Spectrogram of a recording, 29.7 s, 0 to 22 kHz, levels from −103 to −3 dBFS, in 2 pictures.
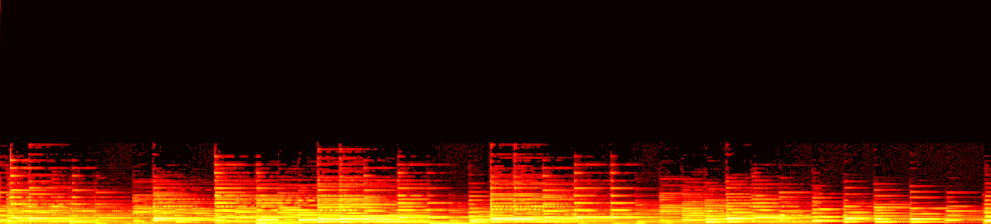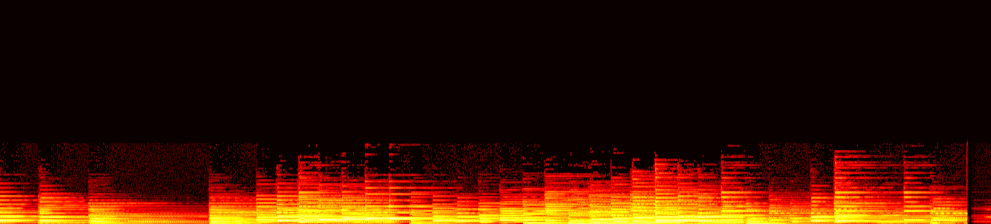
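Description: A noise suppressor built for speech was left active on this sound, and it keeps treating steady tones, ambience and decaying tails as noise. Through the whole clip it pulls those parts down by roughly 10 dB while sudden onsets pass, so the level pumps and the sound thins between attacks. The audio also carries the coding noise of a call codec, likely Opus, with its top end stopping near 8 kHz.

Eight times the sound cut by the noise suppressor is pushed well below its surroundings, at 0.81–2.3 s, 9.32–10.26 s, 11.78–12.67 s, 13.03–13.66 s, 14.09–14.76 s, 16.72–18.01 s, 26.53–27.4 s, and from 27.75 s to the end. Each time the suppressor judges held or fading material to be noise and drops it by about 8 to 9 dB, so sustained parts sag and tails are cut short while sharp onsets still come through.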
